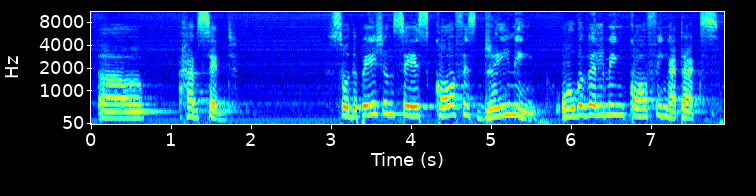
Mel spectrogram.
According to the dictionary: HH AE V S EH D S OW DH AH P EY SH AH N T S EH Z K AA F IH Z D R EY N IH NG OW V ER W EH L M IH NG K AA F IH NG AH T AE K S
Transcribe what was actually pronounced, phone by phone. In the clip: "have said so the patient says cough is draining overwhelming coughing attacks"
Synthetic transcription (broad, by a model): HH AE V S EH D S OW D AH P EY SH AH N T S EH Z K AA F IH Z D R EY N IH NG OW V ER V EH L M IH NG K AA F IH NG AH T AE K S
